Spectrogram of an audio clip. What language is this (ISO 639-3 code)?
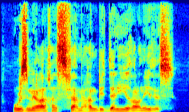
kab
